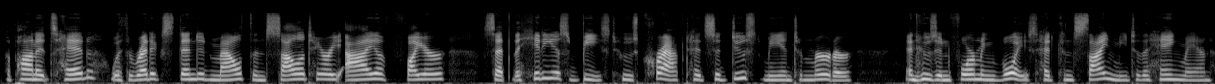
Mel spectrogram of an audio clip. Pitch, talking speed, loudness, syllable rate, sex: 220 Hz, 165 wpm, -20 LUFS, 4.7 syllables/s, female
